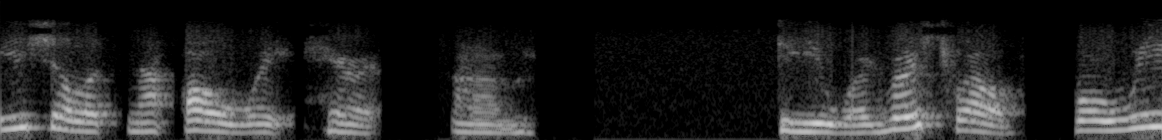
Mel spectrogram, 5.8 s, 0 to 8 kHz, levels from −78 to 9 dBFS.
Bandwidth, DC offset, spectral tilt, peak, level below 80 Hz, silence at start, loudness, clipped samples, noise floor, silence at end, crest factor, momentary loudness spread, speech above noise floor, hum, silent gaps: 5.2 kHz; under 0.1%; -12.5 dB/octave; -2 dBFS; -54 dBFS; 0 s; -20 LUFS; under 0.1%; -63 dBFS; 0 s; 16 dB; 13 LU; 45 dB; none; none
